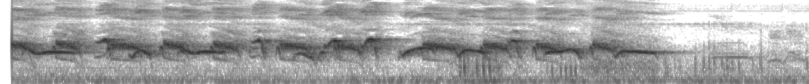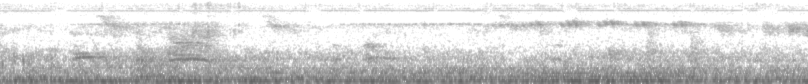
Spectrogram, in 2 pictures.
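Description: A bird singing close and loud: a fast run of repeated clear notes that swoop down and up, about three a second. It stops abruptly a little over three seconds in, leaving only a faint background of distant calls.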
